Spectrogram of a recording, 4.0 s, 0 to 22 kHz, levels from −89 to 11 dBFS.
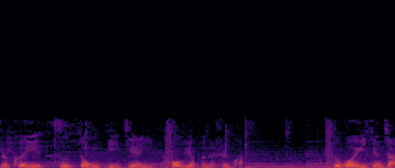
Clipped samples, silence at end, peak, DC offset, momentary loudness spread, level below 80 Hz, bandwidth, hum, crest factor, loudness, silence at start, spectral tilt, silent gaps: under 0.1%; 0 s; -20 dBFS; under 0.1%; 17 LU; -58 dBFS; 6.6 kHz; none; 18 dB; -37 LUFS; 0 s; -6.5 dB/octave; none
